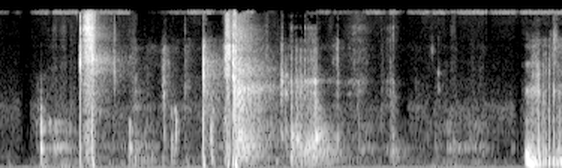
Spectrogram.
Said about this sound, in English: so snap, crackle, pop. Okay. That was a beer. That was a Busch Light.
